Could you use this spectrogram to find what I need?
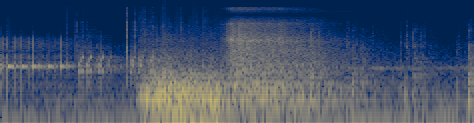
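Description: A heavy metal door slides open with a loud rumble.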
